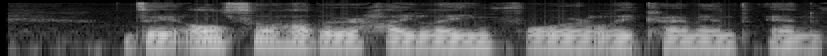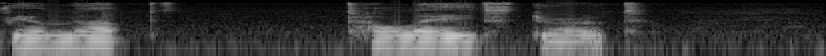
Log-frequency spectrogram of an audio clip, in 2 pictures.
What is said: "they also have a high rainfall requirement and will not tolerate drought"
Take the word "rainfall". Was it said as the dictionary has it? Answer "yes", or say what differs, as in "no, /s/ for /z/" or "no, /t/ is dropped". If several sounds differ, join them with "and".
no, /l/ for /ɹ/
